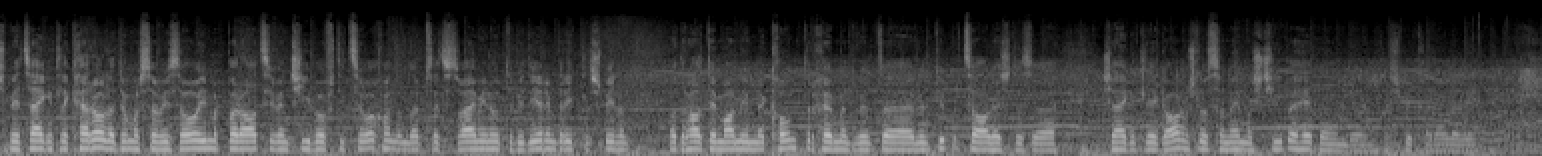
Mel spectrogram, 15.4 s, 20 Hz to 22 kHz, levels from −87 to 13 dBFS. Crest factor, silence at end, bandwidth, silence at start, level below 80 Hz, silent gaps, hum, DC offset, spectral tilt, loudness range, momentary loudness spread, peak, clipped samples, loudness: 16 dB; 0 s; 13.5 kHz; 0 s; -46 dBFS; none; none; under 0.1%; -6 dB/octave; 5 LU; 13 LU; -10 dBFS; under 0.1%; -25 LUFS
